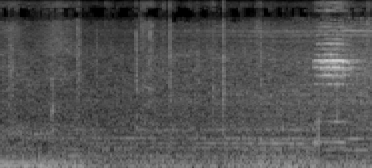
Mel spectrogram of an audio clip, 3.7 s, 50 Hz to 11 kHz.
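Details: Hyundai i20 petrol engine after a rebuild, which had no compression before; cam chain refitted and timing and tappet covers installed: a quiet, steady low idle with no knocking or ticking; normal idle.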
